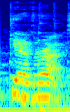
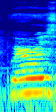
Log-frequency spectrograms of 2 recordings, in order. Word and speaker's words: Guerra: Guerra. Guerra means war, so that's my last name. It's my dad's last name. And so but Guerrera is fine. Guerrera is fine. But that's not how you say it. Learn how to say it. Learn how to roll your R's, people.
